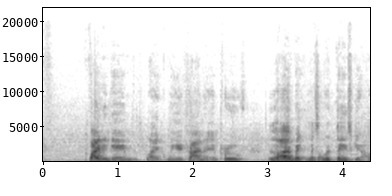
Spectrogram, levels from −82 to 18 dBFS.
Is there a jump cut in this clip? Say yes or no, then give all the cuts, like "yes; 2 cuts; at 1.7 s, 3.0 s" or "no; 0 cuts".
no; 0 cuts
